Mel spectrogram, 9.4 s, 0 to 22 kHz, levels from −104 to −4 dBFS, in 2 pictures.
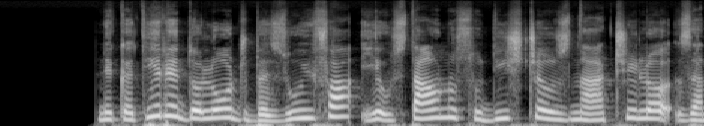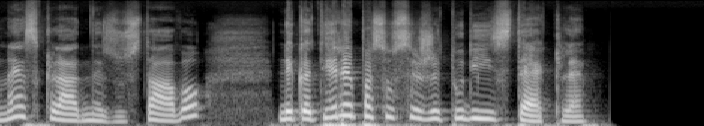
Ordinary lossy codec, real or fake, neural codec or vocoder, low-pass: none; fake; vocoder, 44.1 kHz, 128 mel bands, Pupu-Vocoder; none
